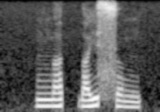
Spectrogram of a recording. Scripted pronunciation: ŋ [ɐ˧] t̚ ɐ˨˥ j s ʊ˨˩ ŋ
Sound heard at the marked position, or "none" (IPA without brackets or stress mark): ɐ˨˥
